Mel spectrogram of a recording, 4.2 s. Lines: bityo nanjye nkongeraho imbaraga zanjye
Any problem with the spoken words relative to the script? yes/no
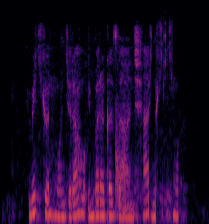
yes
